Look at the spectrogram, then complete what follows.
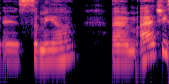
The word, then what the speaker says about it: Samia: My name is Samya. Um, I actually say the anglicized way and I realize I'm in a conversation with diaspora people. So, it's pronounced Samuel, but people um have butchered my name, so I've anglicized it.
